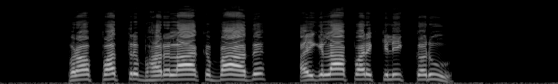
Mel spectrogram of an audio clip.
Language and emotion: Maithili, neutral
